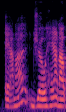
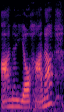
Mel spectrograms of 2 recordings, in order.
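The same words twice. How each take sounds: First: Johanna starts with an English J sound. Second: Johanna starts with a Y sound.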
